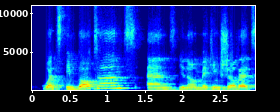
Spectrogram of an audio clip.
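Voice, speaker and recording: The voice has a dark, mellow tone and a French accent. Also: woman. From France. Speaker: HR consultancy co-founder. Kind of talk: interview. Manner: hesitant, many fillers.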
